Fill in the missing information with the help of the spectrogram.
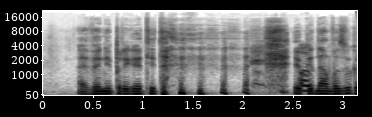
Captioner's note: laughter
